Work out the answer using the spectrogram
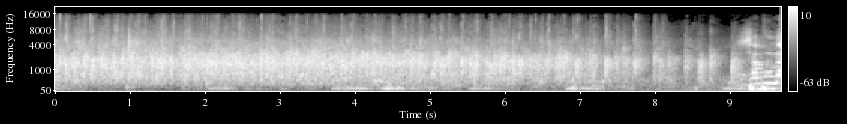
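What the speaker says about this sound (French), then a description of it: "acclamez pour les femmes." Church audience applauding the women in a continuous, loud wave of clapping that holds steady and then thins out toward the end.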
